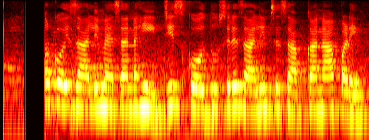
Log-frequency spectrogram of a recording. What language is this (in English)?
Urdu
